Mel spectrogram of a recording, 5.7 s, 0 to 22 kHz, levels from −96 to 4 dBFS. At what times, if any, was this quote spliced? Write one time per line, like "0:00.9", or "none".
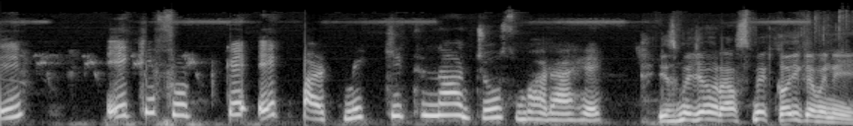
0:04.2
